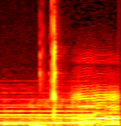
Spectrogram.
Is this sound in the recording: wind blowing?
no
